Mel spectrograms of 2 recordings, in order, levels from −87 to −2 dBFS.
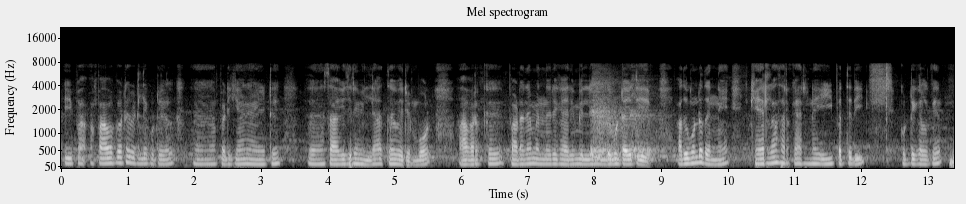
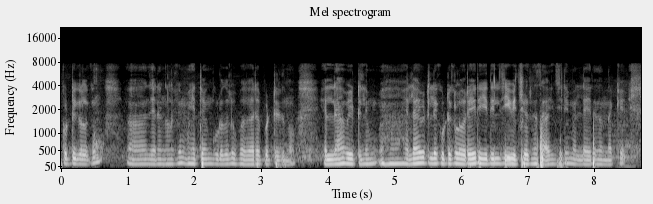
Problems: none marked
